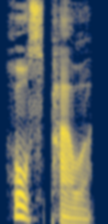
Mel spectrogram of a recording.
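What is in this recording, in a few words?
"horse power", British English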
